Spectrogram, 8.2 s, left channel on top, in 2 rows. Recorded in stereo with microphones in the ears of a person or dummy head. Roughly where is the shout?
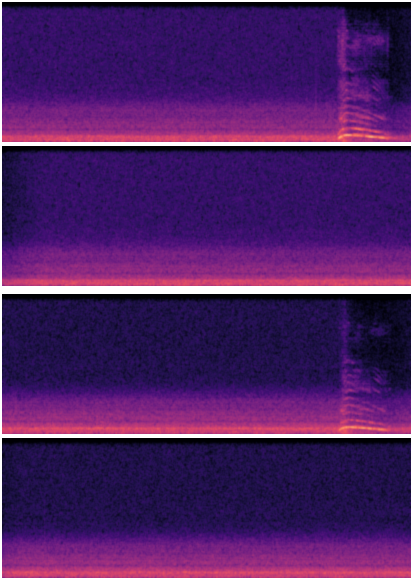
Left.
